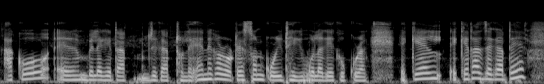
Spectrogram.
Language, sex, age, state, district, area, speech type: Assamese, female, 30-45, Assam, Charaideo, rural, spontaneous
